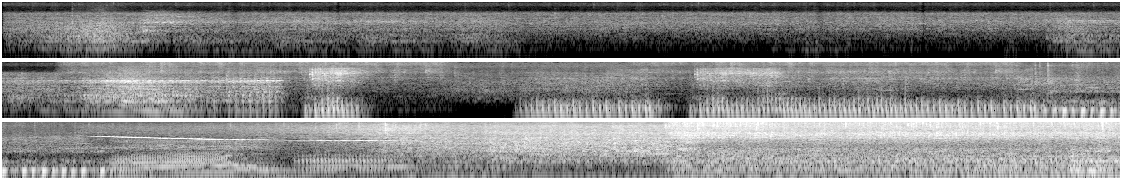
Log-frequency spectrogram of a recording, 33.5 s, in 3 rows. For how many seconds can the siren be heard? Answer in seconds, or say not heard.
not heard.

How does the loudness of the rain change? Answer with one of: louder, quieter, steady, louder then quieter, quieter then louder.
louder.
